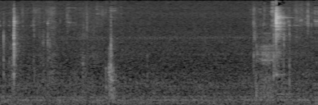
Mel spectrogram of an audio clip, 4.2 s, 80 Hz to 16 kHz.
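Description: Faint handling sounds from a small aluminum engine cylinder head (a Predator 212cc's) being turned over in the hands: a couple of light clicks, then a short rustle and clatter near the end, over quiet room tone.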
